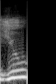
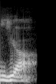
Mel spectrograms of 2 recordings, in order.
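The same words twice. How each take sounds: First: "you" with a full oo; full form. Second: "یا" as a short "ya"; reduced form. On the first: Teacher naming the word before reducing it, full form. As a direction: say "you" unreduced. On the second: Teacher showing how Americans say it, reduced. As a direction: weaken the vowel to "یا". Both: Shown as a demonstration.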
